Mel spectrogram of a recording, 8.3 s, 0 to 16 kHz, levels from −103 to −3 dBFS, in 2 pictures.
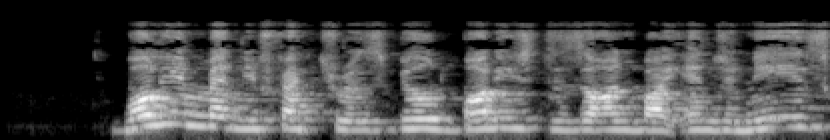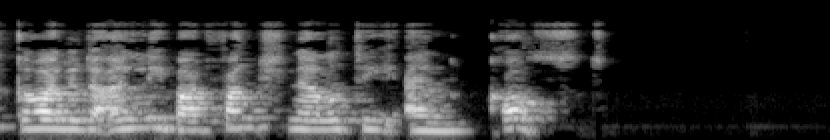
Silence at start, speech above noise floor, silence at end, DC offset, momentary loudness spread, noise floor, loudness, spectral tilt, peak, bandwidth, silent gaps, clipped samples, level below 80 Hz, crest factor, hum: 0.6 s; over 68 dB; 1.15 s; under 0.1%; 14 LU; under -90 dBFS; -22 LUFS; -4 dB/octave; 0 dBFS; 9.4 kHz; none; under 0.1%; -76 dBFS; 22 dB; none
